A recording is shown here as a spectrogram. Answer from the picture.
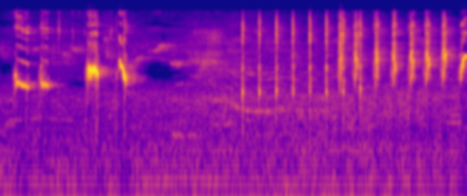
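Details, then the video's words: Cucak ijo, or greater green leafbird, singing actively: four loud whistled and slurred notes, a short pause, then a steady row of sharp, high clicking ticks repeated about three times a second. "CUCAK IJO !!! Gacor"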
